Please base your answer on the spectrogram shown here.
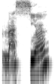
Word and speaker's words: nation: When you have letter T with I, if there is another vowel immediately after that I, that T becomes S. Yes. So you have nation, passion.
